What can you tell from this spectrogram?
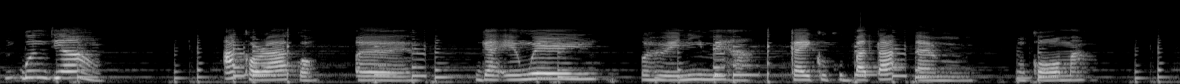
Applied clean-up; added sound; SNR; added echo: none; Electric guitar; 10 dB; none.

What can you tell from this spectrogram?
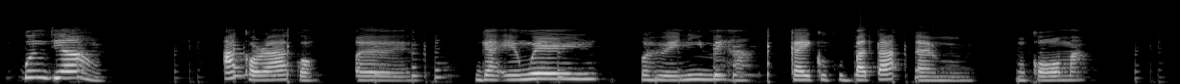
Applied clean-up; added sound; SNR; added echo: neural mask model DeepFilterNet 3.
